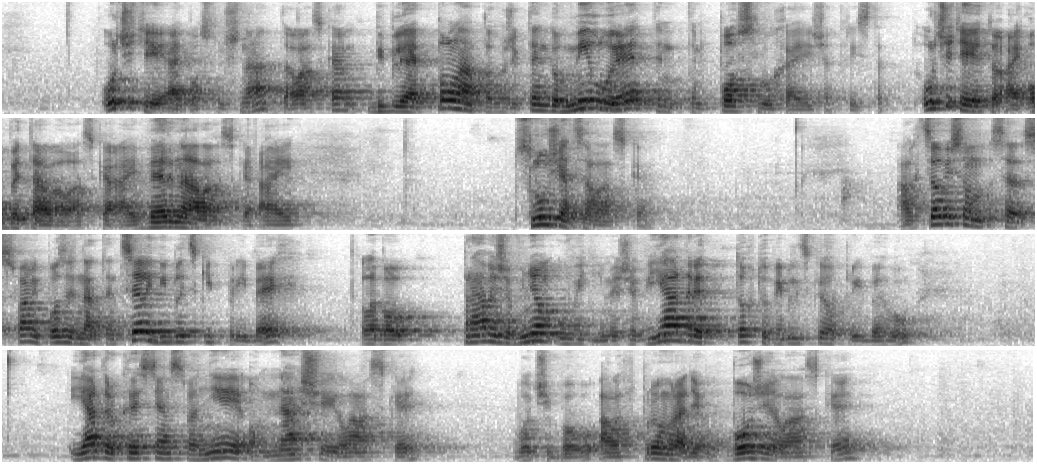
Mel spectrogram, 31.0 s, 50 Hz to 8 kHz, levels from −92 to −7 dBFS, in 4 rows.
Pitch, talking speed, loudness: 140 Hz, 140 wpm, -22 LUFS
